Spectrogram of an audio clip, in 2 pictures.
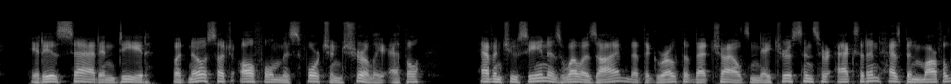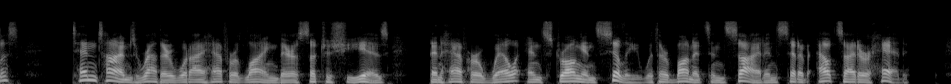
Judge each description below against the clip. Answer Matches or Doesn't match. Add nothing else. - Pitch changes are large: Doesn't match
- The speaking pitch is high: Doesn't match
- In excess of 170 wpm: Matches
